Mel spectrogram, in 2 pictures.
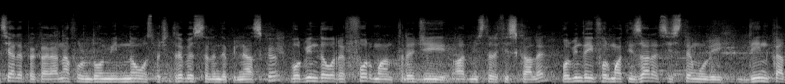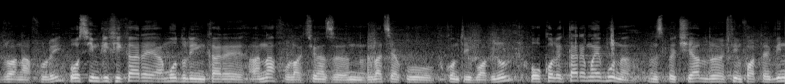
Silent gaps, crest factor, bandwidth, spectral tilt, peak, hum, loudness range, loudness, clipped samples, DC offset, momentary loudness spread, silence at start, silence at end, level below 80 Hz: none; 16 dB; 10.5 kHz; -6 dB/octave; 0 dBFS; none; 1 LU; -17 LUFS; under 0.1%; under 0.1%; 3 LU; 0 s; 0 s; -58 dBFS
